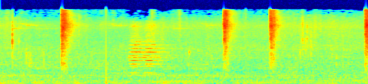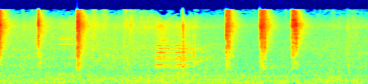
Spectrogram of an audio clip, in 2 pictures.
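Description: A sharp blade slices through paper with quick, crisp swishes.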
